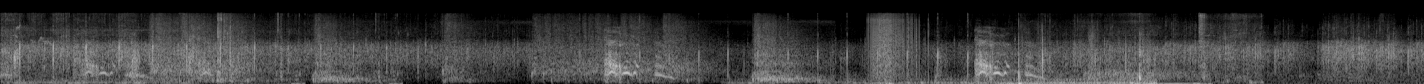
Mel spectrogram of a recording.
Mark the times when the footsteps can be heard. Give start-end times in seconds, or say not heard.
0.0-4.0, 7.2-12.7.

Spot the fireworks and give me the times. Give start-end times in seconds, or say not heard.
1.4-12.2.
